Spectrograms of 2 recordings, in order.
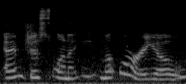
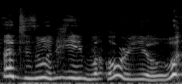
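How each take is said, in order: First: Higher, sly villain whine; Scar-like villain voice. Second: Higher sneering villain line; Scar impression. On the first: Real, not acted. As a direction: sound like a sneering lion villain. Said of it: "why did that sound like something Scar would say". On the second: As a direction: mimic a sly cartoon villain. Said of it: "sound like something Scar would say".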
